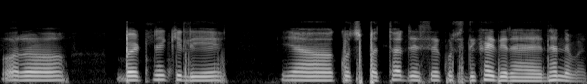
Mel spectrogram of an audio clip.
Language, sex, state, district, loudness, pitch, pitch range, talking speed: Hindi, female, Maharashtra, Dhule, -20 LUFS, 195 Hz, 185-200 Hz, 155 wpm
